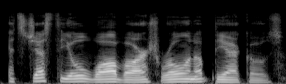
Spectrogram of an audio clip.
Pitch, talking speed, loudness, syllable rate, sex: 120 Hz, 190 wpm, -17 LUFS, 4.6 syllables/s, male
